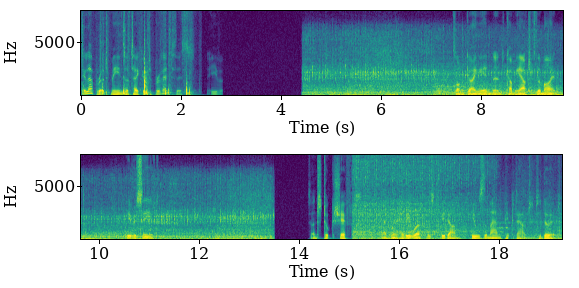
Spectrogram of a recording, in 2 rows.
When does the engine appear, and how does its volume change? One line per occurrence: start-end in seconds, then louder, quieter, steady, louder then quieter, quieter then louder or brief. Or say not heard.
4.4-13.6 steady
15.1-19.2 quieter.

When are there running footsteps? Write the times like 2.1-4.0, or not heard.
0.0-2.2.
